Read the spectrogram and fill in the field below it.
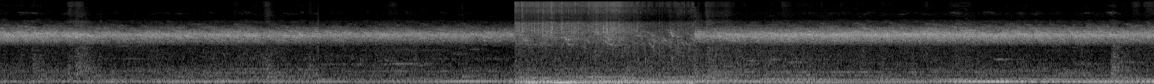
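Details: Many broiler chicks peep steadily and shrilly throughout, forming an unbroken high chorus over a low droning hum, with a louder burst of broadband noise midway.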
